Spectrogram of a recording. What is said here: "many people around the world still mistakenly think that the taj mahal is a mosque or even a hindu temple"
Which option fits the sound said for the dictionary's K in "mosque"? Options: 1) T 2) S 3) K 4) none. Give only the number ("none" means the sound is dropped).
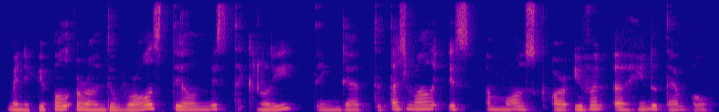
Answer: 3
